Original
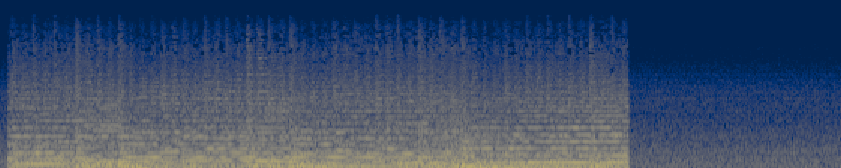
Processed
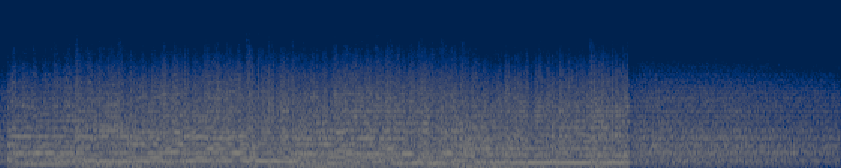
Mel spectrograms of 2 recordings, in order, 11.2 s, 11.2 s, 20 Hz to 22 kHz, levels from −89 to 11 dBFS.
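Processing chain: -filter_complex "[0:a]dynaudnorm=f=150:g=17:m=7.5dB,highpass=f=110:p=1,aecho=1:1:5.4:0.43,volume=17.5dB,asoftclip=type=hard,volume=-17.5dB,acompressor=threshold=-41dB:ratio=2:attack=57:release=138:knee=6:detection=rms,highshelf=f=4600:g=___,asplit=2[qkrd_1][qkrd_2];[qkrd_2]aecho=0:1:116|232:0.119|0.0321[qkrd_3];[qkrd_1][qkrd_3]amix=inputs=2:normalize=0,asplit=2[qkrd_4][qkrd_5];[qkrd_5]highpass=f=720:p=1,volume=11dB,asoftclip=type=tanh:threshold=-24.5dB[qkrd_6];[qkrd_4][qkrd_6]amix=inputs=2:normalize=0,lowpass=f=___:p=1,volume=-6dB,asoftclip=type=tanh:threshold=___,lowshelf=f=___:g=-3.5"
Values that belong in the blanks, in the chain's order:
-4.5, 1400, -32.5dB, 480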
